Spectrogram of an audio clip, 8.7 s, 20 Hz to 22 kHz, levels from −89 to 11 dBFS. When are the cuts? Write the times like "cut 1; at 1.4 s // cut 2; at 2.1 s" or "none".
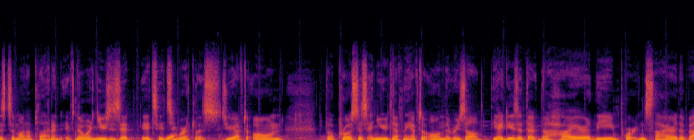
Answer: cut 1; at 2.7 s // cut 2; at 6.0 s

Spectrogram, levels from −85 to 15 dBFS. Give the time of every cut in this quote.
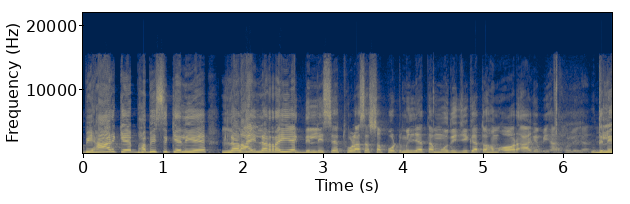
cut 1; at 2.7 s

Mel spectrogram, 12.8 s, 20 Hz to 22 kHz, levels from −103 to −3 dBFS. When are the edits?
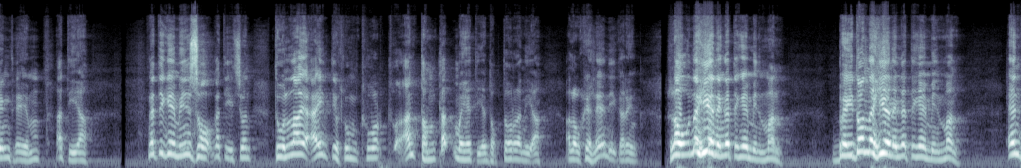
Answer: cut 1; at 1.5 s

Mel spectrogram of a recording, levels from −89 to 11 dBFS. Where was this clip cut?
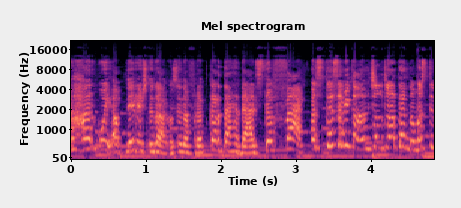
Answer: cut 1; at 3.2 s

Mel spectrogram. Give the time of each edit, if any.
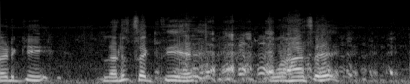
none

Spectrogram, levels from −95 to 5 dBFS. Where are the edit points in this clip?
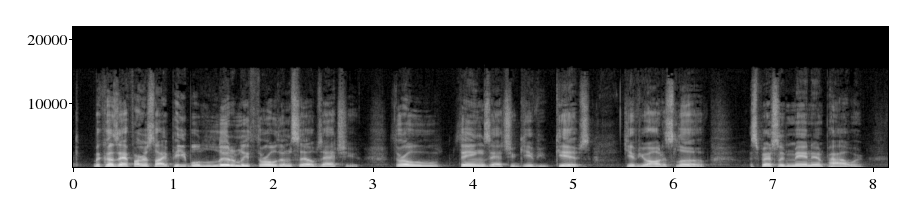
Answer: cut 1; at 6.7 s

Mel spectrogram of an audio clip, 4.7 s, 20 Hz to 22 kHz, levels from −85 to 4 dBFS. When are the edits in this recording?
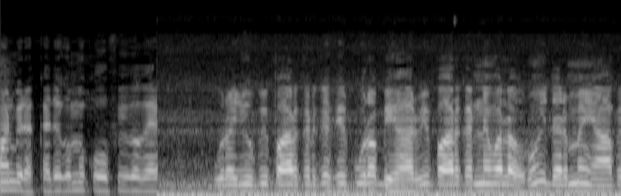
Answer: cut 1; at 1.2 s

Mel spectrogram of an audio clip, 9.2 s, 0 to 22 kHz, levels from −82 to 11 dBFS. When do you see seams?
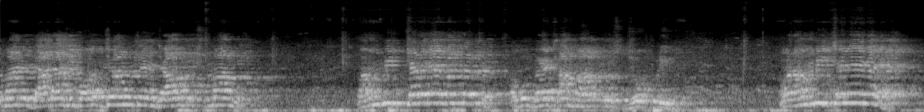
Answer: none

